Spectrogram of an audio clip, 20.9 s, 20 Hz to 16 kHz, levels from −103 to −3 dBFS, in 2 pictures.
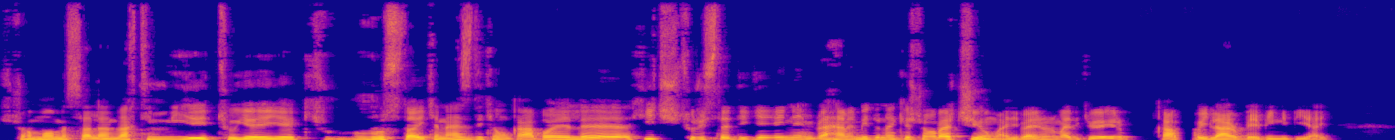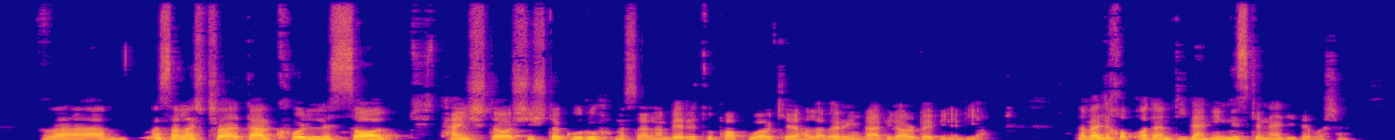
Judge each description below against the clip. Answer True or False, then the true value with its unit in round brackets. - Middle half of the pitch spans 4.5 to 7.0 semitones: True (5.0 semitones)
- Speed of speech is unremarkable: False (185 wpm)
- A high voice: False (135 Hz)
